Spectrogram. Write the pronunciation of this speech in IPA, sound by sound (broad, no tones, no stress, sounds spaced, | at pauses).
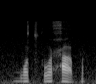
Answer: b ɔ t͡sʼ o ħ a p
